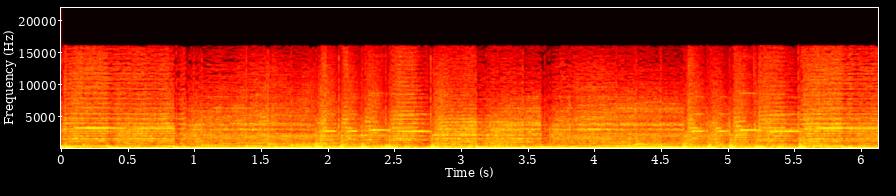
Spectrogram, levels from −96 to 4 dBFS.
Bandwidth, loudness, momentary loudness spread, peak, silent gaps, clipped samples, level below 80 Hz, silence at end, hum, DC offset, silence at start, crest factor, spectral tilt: 16.5 kHz; -20 LUFS; 1 LU; -8 dBFS; none; under 0.1%; -28 dBFS; 0 s; none; under 0.1%; 0 s; 12 dB; -4.5 dB/octave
